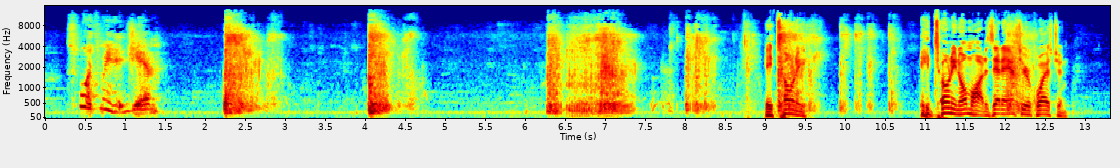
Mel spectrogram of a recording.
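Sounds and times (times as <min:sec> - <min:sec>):
speech: 0:00.4 - 0:01.5, 0:09.0 - 0:09.7, 0:11.0 - 0:12.9
raspy fart noises: 0:02.2 - 0:03.1, 0:04.0 - 0:04.8, 0:06.2 - 0:10.8, 0:12.0 - 0:12.6.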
